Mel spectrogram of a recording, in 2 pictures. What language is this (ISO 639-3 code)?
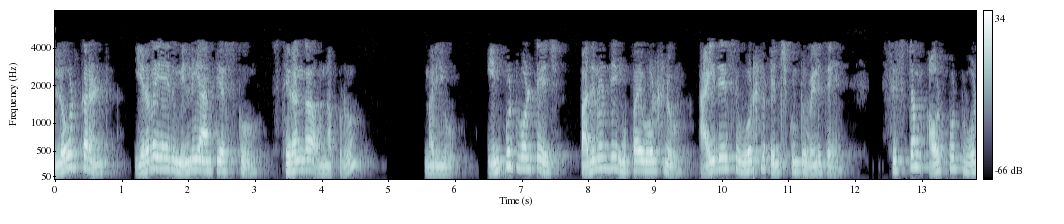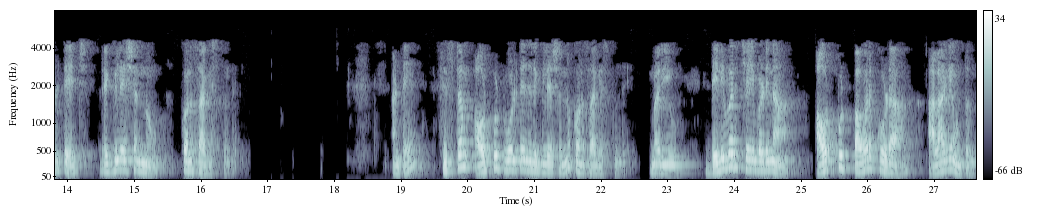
tel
